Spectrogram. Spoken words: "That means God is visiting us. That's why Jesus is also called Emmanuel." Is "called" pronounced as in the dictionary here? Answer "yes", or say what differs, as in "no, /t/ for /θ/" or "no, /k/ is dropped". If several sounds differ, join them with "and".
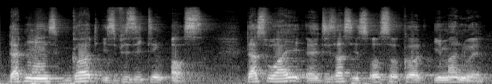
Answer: yes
